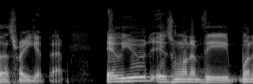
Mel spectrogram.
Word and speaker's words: Eliud: That was my my my So, I'm Elude. Eliude is in Spanish, but people can't pronounce it, so I go with.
